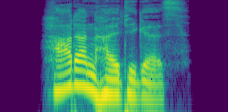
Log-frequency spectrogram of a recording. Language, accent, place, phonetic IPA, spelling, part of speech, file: German, Germany, Berlin, [ˈhaːdɐnˌhaltɪɡəs], hadernhaltiges, adjective, De-hadernhaltiges.ogg
- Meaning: strong/mixed nominative/accusative neuter singular of hadernhaltig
